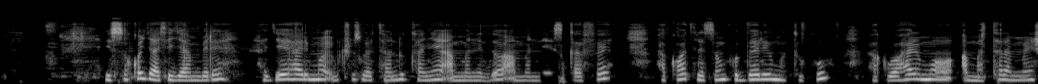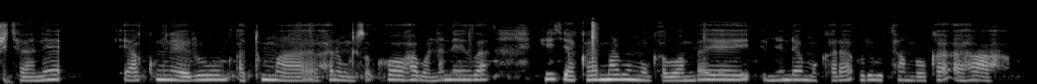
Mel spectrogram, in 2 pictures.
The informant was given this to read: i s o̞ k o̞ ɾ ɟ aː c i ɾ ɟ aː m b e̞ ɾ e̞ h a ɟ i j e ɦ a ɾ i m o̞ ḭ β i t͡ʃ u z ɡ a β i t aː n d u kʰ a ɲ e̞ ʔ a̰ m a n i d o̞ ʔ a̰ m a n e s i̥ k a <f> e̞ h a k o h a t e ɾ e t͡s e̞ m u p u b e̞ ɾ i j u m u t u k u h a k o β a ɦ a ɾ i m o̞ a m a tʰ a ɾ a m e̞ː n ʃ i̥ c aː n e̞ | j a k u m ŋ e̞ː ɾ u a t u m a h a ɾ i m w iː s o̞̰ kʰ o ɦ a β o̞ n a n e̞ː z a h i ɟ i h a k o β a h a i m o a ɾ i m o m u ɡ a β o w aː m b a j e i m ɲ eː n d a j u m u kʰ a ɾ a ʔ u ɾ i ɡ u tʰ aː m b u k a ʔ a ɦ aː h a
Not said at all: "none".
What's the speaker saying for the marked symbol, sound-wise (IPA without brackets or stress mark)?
f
